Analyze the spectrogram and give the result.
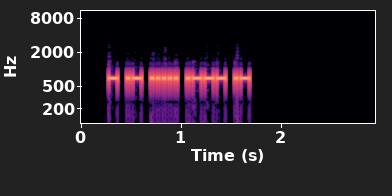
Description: Morse code, heard as a keyed tone, about 40 wpm, 700 Hz. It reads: TA5JA
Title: DXCC-100 Call Signs - 5 Characters - Repeated 2x - 40wpm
